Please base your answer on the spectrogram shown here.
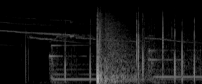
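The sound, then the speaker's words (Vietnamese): Fireworks popping and booming as households in a neighbourhood set them off early on the night of Tet: one loud boom, then a quick run of sharper pops and cracks. “Tối đêm đó, mấy nhà trong xóm đốt pháo bông sớm. Tiếng đì đùng lâu lâu lại nổ vang trời.”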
